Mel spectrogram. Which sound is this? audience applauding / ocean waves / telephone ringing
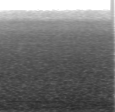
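ocean waves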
